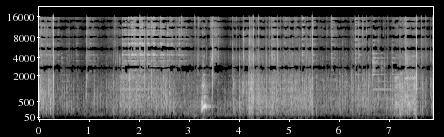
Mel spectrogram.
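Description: Dry cat kibble pouring out of a bag and clinking onto a ceramic plate, in several rattling spurts. A short, loud pitched sound about three seconds in.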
